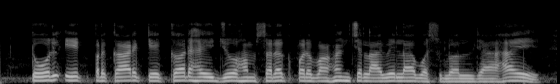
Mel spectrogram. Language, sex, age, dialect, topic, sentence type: Magahi, male, 25-30, Western, banking, statement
